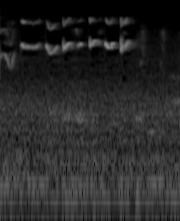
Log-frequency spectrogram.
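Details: Hungry baby woodpecker being fed at a bird house on a front patio, where it returns every night. It gives a rapid run of thin, very high squeaky chirps, about seven in just over a second, over a low background hum.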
